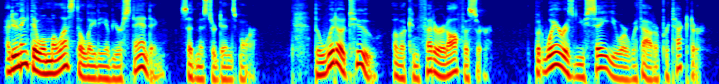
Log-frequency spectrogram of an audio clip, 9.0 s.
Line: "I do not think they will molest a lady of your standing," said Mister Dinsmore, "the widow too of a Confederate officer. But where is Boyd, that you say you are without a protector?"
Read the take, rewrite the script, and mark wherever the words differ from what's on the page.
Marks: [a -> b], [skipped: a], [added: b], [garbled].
"I do [skipped: not] think they will molest a lady of your standing," said Mister Dinsmore, "the widow too of a Confederate officer. But where is [skipped: Boyd, that] you say you are without a protector?"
